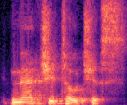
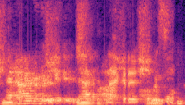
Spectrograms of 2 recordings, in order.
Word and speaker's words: Natchitoches: I butchered the pronunciation, but Natchitoches. What is it? Natchitoches. That.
